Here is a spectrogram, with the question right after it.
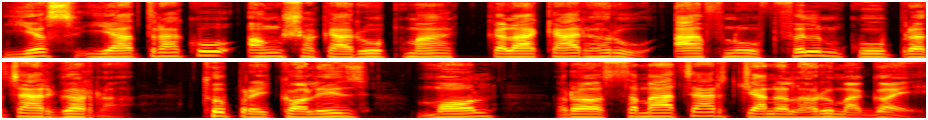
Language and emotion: Nepali, neutral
